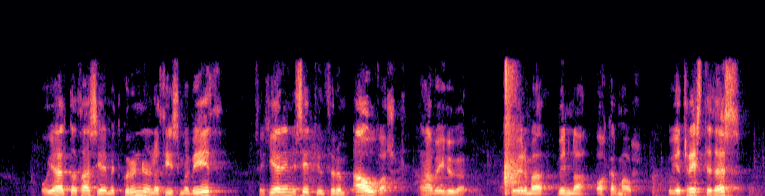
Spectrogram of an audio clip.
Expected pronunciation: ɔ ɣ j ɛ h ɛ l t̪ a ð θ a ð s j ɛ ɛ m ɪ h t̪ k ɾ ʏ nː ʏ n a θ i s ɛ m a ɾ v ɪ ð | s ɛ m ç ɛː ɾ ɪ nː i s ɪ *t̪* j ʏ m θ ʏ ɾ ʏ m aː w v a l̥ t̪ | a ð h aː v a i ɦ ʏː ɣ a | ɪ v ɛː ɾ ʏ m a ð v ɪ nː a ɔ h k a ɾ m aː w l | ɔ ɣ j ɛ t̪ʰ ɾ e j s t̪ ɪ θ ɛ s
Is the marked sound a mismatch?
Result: no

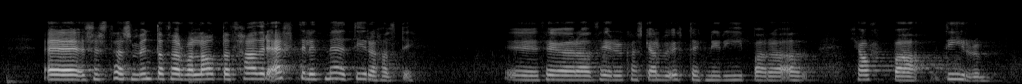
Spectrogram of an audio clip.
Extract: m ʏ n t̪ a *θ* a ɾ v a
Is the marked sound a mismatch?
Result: no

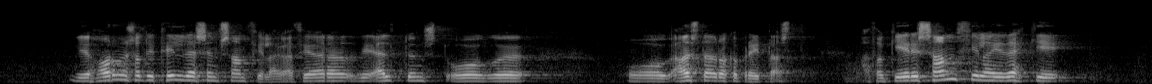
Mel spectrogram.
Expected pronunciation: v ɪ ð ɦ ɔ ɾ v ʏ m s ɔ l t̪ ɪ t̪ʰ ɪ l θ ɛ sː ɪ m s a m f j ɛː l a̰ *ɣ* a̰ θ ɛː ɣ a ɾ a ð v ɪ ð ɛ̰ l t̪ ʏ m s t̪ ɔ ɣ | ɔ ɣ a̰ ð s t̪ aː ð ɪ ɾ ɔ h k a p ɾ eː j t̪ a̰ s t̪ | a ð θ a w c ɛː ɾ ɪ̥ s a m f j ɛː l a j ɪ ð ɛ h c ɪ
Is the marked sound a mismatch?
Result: no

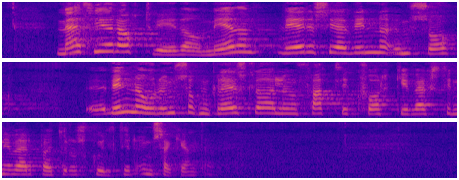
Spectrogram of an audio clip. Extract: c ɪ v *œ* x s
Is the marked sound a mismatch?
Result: yes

